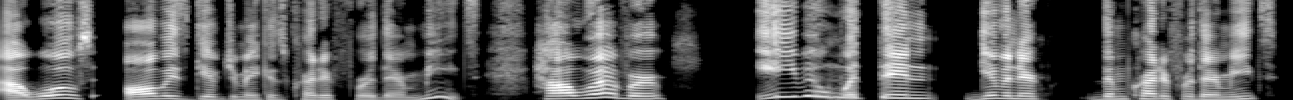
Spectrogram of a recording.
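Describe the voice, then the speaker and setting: A woman in her thirties hosting a casual solo podcast, talking in a playful, chatty way with teasing asides and sudden high-pitched exclamations. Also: big pitch swings, fairly quick, no room sound, studio quality. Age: 30s. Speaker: podcast host.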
